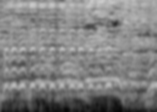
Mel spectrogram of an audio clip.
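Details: Greater green leafbird singing at a bird-singing contest: a rapid run of arched whistled notes, about eight per second, then a long slurred note, set against a dense wash of other birds singing.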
